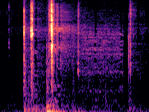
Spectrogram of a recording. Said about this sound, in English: Now, I'll just unlock the door and let them in.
